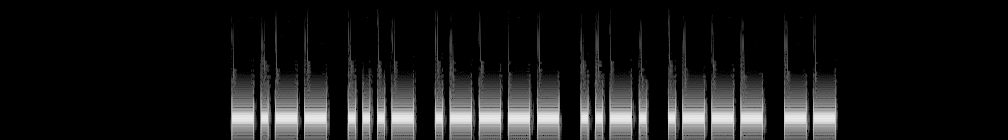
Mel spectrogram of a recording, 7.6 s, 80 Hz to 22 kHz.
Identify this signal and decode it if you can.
Morse code, heard as a keyed tone, about 22 wpm, 700 Hz. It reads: YV1FJM
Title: DXCC-100 Call Signs - 6 Characters - 22wpm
